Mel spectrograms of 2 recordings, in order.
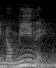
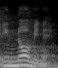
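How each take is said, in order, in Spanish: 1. El acento está en la segunda sílaba de nomine. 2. El acento está en la primera sílaba de nomine. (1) "acentúo el mi ... Y está mal" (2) "está marcado un acento en el no. Porque se pronuncia in nomine"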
